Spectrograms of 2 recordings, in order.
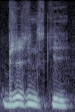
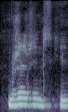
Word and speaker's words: Brzezinski: C'est le bouquin de Zbigniew Brzezinski. Ah oui, ça s'écrit comme ça, ne se prononce pas.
